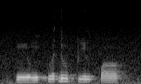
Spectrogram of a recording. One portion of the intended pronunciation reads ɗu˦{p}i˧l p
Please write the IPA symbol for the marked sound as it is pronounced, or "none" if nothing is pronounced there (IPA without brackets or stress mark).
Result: p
